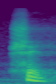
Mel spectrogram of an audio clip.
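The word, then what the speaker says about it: شين: Shin. The letter of shin pronounced from center of the tongue and straight up. Sh, sha, shi, shu.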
